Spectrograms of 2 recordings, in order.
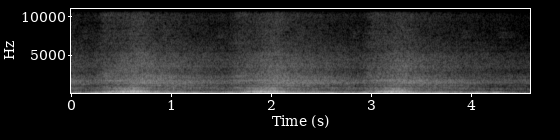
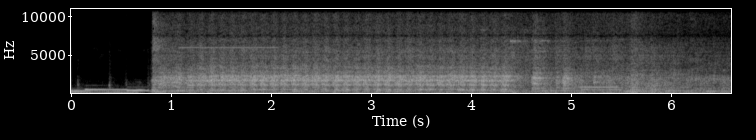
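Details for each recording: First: Audi A3 1.4 TFSI petrol after engine swap for bearing knock, first start before coolant fill, EPC light on: idles on its own with gentle swells, no knock or clatter; normal idle. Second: 2015 Audi A3 1.4 TFSI petrol: cranks and catches, then runs rough and won't idle, sounding like a tractor with uneven knocking; low oil pressure warning shown; suspected bearing knock, engine believed done for.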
